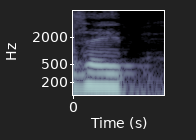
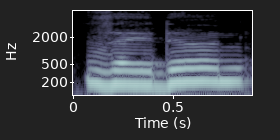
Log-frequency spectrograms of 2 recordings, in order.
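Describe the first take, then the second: First: The word stops bare without an ending. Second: The word ends with an -un ending.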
